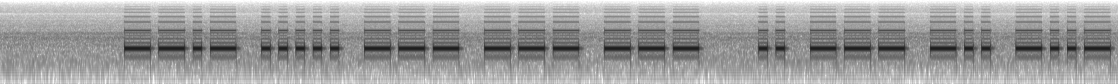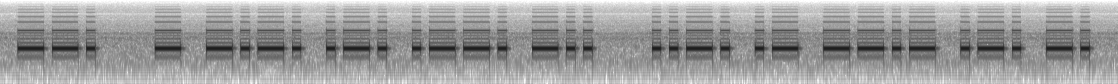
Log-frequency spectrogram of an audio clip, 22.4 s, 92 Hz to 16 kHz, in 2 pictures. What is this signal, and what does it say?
Morse code, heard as electronic beeps, machine-sent, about 14 wpm, 820 Hz. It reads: Q5OOO IODXG TCRPD FAQRN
